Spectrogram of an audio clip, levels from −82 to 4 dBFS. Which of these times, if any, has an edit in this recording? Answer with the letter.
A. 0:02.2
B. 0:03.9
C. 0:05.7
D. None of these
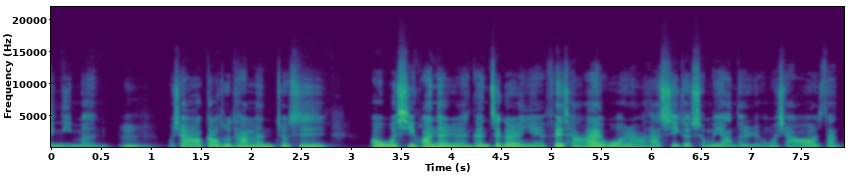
D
